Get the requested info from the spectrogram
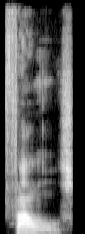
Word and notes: fowls: American English

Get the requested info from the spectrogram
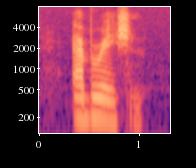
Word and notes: aberration: American English

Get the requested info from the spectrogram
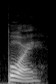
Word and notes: boy: American English

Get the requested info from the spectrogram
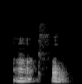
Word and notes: artful: British English

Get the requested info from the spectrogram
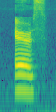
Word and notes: airs: American English

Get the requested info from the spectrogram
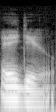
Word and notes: ague: American English

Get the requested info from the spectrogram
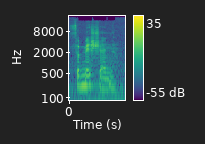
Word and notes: submission: American English

